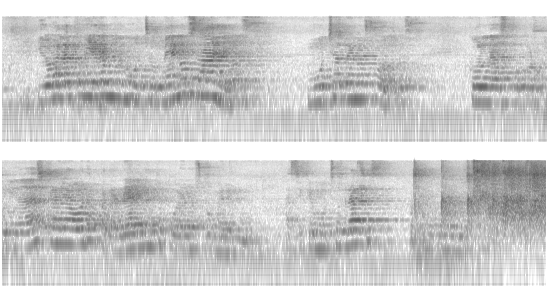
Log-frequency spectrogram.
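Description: A woman sings into a microphone, heard through loudspeakers in an echoing room.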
